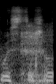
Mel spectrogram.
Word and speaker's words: Worcestershire: It's one of those things that people act like it's hard to pronounce. It's very, very easy to pronounce. You just need to remember that it's nothing like it's spelled. You just need to ignore at least half of the letters.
